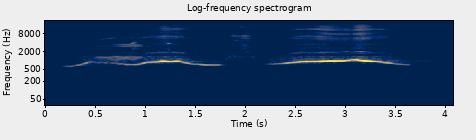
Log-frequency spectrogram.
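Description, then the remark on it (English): A tea kettle whistles on the stove in two long, wavering tones separated by a short pause, each swelling and then fading. The sound is fairly loud, with no talking. “I think the tea is ready.”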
